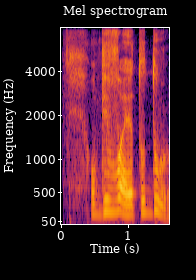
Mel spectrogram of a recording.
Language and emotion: Russian, angry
